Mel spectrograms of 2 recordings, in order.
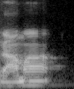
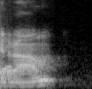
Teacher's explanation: in North India people just swallow the ending akara they just say Ram right so that is why this akara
